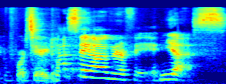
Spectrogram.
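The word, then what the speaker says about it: tasseography: The official pronunciation. What's the official scientific name for tea leaf reading? Tassiography is a term. Tassiography.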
